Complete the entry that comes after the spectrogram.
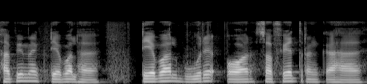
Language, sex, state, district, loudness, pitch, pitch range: Hindi, male, Jharkhand, Garhwa, -18 LUFS, 120 Hz, 110-135 Hz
